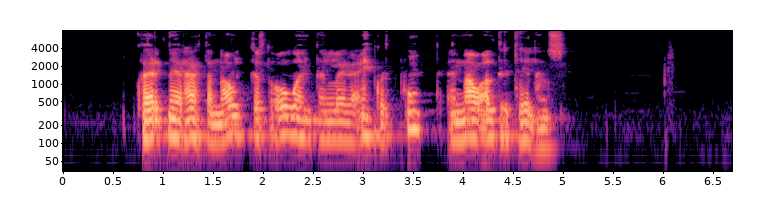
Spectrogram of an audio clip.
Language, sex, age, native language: Icelandic, male, 50-59, Icelandic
